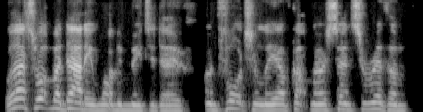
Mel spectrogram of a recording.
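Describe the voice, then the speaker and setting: A man voicing a weary, sarcastic young female agent with quick retorts. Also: fairly high pitch, no echo.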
